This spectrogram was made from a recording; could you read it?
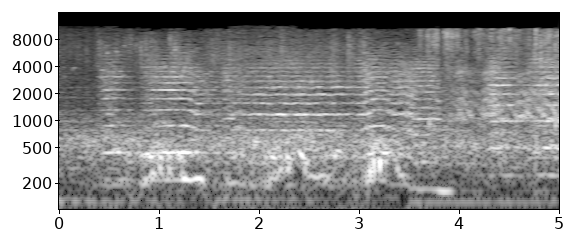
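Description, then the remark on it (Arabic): Doves coo in soft, low, repeated calls in the barren mountains of Bakka, several overlapping in a steady murmur that carries through the whole stretch at moderate loudness, with no one talking. “انظر يا جرهمي، كيف يأتي الطير إلى جبال بكة القاحلة؟”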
